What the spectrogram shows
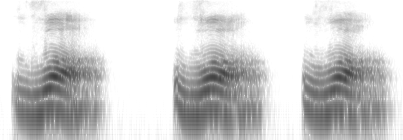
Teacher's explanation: isti'la, lidah bagian belakang naik, pangkal lidah naik.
